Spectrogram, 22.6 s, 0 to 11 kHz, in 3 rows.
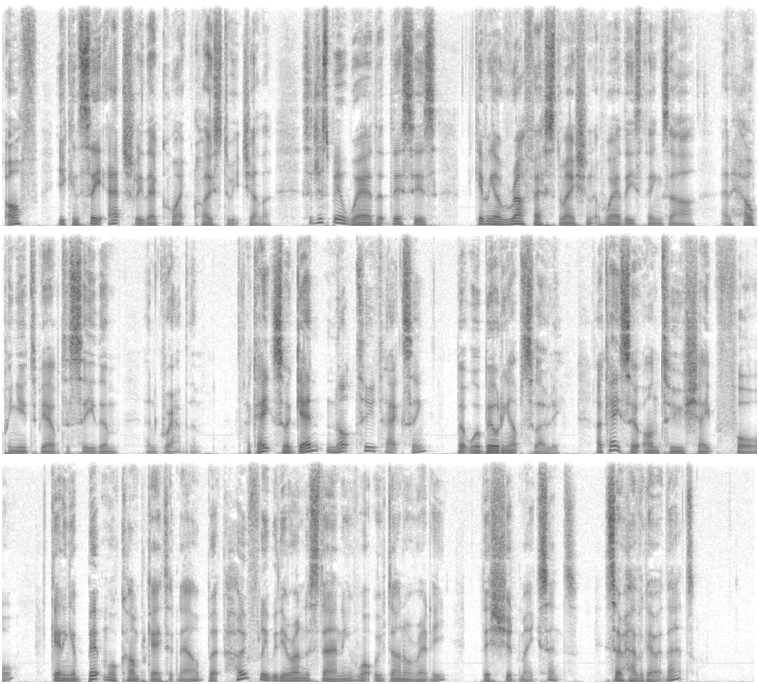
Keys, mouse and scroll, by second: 3.9 click, 6.8 click, 9.9 Tab, 13.3 KP_Decimal, 13.3-16.3 middle drag.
